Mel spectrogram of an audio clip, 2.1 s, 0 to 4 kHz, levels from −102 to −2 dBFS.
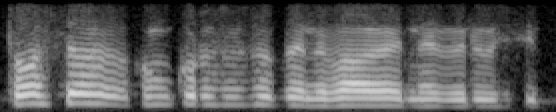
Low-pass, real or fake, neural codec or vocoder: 3.6 kHz; real; none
